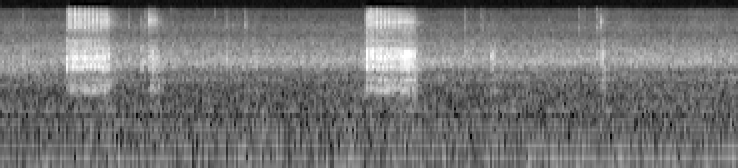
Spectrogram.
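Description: Two short harsh bird calls about two seconds apart, over a steady hiss.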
